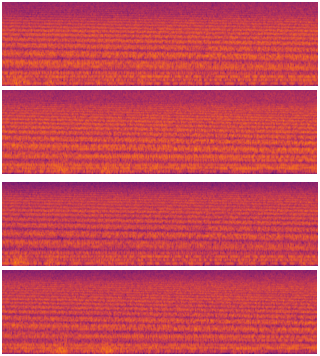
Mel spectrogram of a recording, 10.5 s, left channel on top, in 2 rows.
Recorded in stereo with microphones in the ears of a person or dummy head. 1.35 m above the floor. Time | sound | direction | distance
0.0 | a drone | 10° left (ahead or behind) | ?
